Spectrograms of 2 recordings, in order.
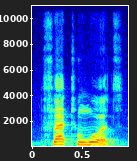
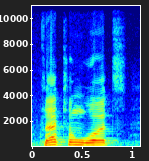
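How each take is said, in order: Both takes have the same delivery.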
